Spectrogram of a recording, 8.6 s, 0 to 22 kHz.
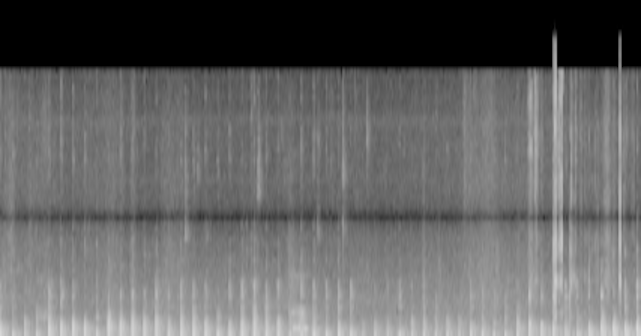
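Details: Carrier AC unit banging only with fan on AUTO and outdoor temperature over 80°F, not when blower runs continuously: steady sharp metallic knocks about three per second from inside the unit; cause unknown.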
